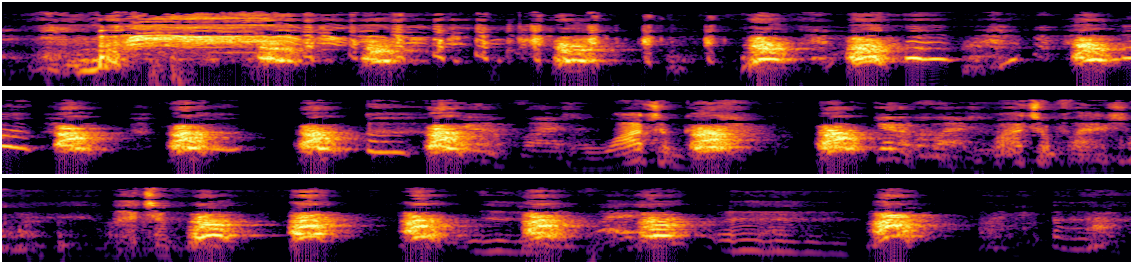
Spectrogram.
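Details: Flash, a Basset Hound, attacking socks: a long run of loud, deep barks and bays, roughly two per second, irregular and continuing throughout, with a person urging him on at the start.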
